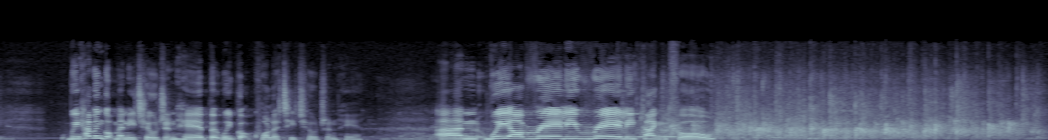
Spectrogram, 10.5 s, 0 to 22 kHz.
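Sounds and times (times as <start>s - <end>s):
speech: 0.7s - 3.7s, 4.4s - 7.4s
many hands clapping in loud applause: 6.2s - 10.4s.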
